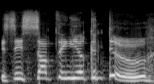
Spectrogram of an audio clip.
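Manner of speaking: put-on Kazakh accent. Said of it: "'cause of your accent".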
